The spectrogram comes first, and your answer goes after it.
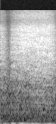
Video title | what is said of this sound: WHY YOUR PAPER TAPE BLISTERED!! | it all sounds the same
